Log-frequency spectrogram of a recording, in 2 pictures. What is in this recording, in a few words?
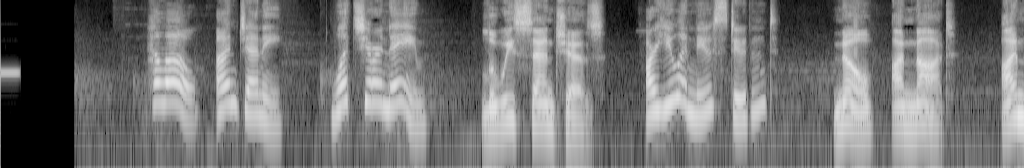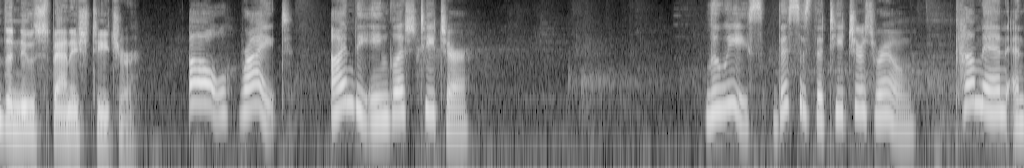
A1 Dialogue Introductions teachers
